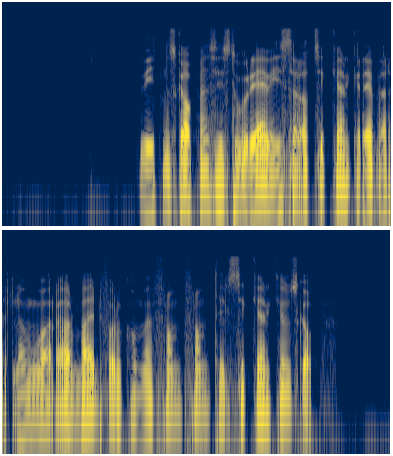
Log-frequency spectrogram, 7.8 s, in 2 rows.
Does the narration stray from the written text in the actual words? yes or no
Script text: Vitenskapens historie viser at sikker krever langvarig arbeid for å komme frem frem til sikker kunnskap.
no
